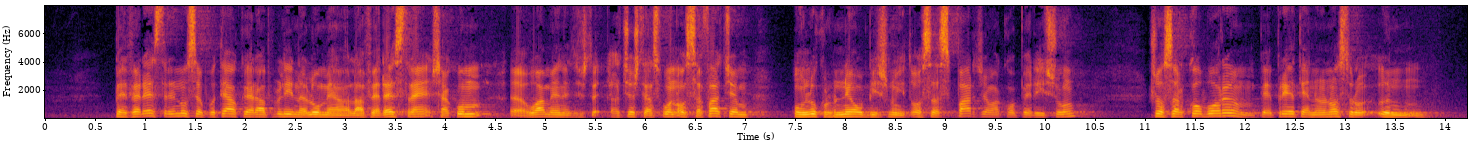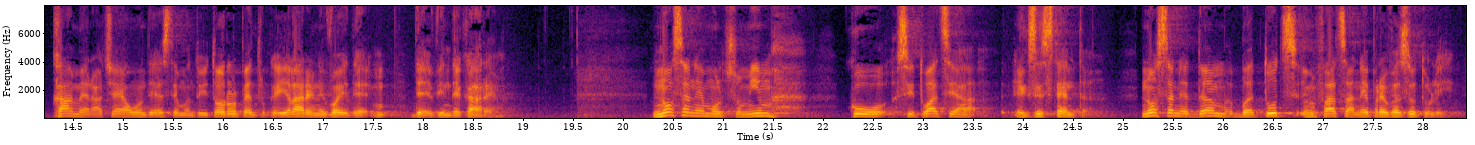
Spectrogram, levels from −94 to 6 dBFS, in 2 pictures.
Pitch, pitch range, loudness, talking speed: 150 Hz, 140-170 Hz, -15 LUFS, 135 wpm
